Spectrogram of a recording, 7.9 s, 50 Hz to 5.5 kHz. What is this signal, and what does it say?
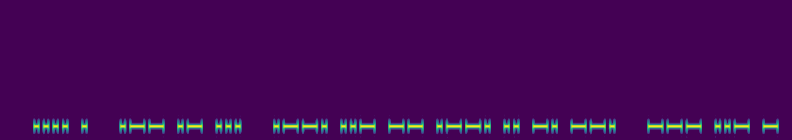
Morse code, heard as a keyed tone, about 25 wpm, 600 Hz. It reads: HE WAS PUMPING OUT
